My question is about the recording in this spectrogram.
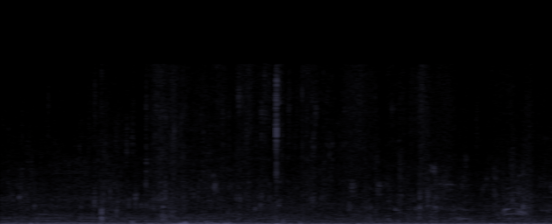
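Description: Near silence: faint background hum with a few soft clicks.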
